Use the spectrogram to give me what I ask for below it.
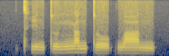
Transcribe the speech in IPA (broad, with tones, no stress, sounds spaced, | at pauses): tʰ i˩˦ n t u˦˥ n ŋ a˥˩ n t oː˦˥ k w a˥˩ n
